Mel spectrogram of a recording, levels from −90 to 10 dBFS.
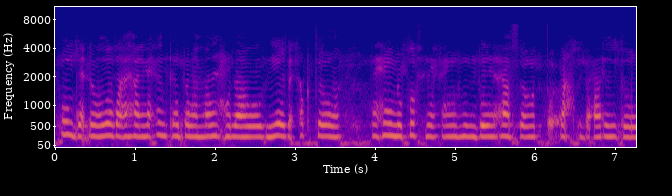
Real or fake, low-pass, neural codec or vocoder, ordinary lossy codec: fake; 7.2 kHz; codec, 16 kHz, 1 kbps, FreqCodec, larger model; AAC, 48 kbps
